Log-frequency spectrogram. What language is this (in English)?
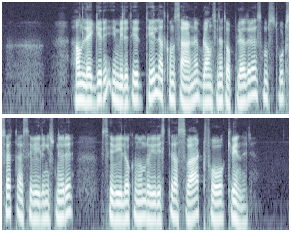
Norwegian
